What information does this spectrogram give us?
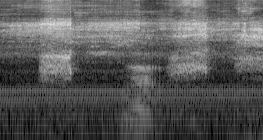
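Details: Three hand-reared cockatiel chicks being hand-fed formula, giving harsh, raspy hissing bursts about half a second long, repeated three times, over a steady low hum.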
